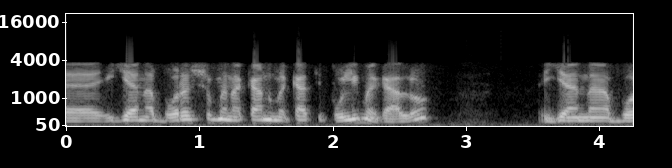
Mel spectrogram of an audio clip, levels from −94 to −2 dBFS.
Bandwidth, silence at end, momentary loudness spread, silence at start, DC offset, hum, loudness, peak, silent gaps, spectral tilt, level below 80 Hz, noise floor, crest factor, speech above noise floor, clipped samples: 5.6 kHz; 0 s; 5 LU; 0 s; under 0.1%; none; -27 LUFS; -12 dBFS; none; -8 dB/octave; -62 dBFS; -61 dBFS; 16 dB; 34 dB; under 0.1%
